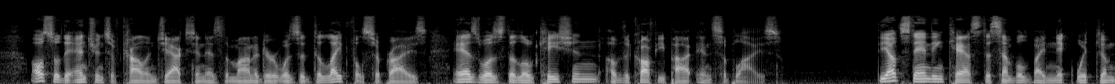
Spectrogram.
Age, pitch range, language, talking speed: 50-69, 85-105 Hz, English, 160 wpm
